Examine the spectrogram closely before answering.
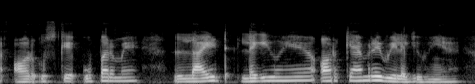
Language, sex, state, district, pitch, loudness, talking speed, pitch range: Hindi, male, Uttar Pradesh, Lucknow, 150 Hz, -18 LUFS, 175 wpm, 130-170 Hz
